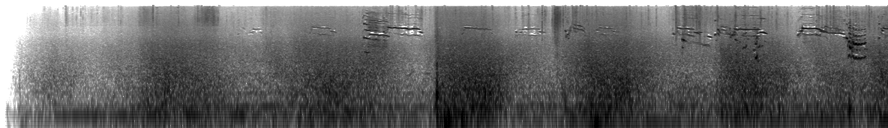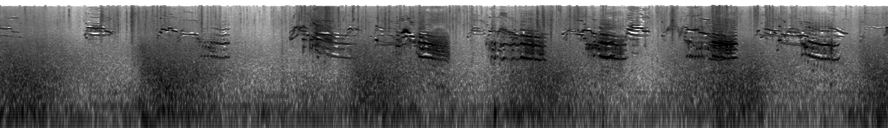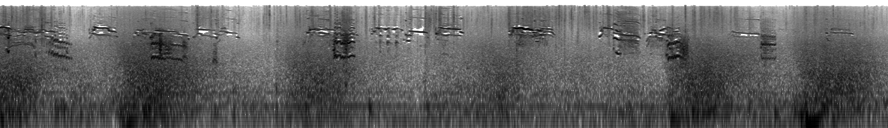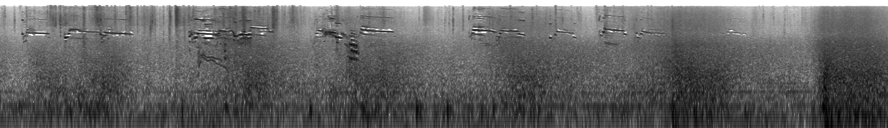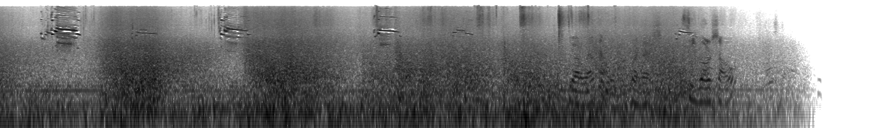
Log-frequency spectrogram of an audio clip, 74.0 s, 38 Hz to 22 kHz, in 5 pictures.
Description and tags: Seagull Show [Beach Sipar, Mošćenička Draga, Croatia, 2019-09-12]
#NATURE
Recording of the dancing seagulls during their dinner time.
Nagranie rozkrzyczanych mew podczas kolacji :)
